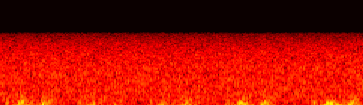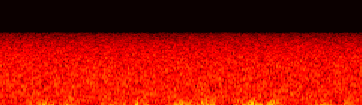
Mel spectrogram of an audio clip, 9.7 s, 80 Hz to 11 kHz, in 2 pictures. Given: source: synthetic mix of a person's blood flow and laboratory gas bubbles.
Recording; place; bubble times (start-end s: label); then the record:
Doppler ultrasound of blood flow; precordium
0.20-0.32 s: bubbles
From the record:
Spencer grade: 1 (occasional bubble signal discernible with the cardiac motion signal, with majority of cardiac periods free of bubbles); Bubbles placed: anywhere in the cardiac cycle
